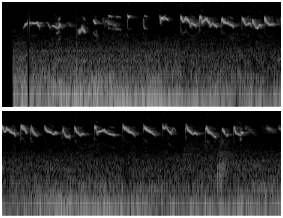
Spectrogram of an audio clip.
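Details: White-eye of the 'ngalas' type singing 'gacor' style, used as a lure and master song for training white-eyes: rapid high, thin chirped notes repeated about four per second in a long even string, with faint low background rumble.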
